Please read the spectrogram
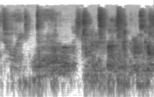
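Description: Shiba Inus growling at each other in rough play, a dense continuous growl starting about half a second in.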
